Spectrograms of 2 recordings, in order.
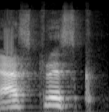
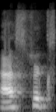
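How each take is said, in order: First: The word ends with an 'sk' sound. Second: The word ends with a 'ks' sound. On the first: The speaker calls it right. "नहीं एस्ट्रिस्क" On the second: The speaker calls it wrong. "एस्ट्रिक्स नहीं"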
